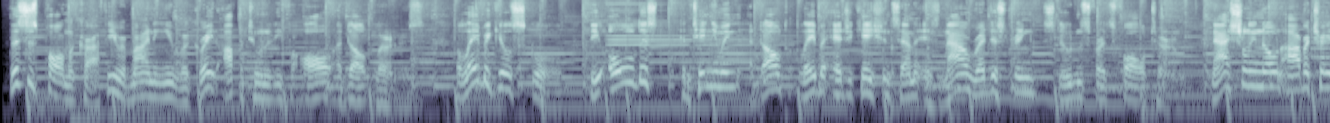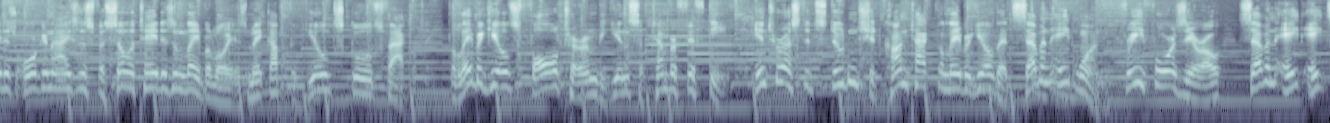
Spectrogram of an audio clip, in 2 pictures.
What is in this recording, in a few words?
PSA; WATD; Labor Guild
